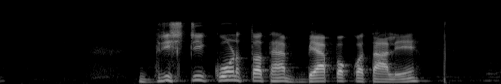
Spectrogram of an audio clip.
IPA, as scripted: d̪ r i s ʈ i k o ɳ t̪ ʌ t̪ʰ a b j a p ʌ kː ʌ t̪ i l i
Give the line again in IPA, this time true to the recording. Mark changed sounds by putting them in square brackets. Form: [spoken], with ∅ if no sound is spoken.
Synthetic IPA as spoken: d̪ r i s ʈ i k o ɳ t̪ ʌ t̪ʰ a b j a p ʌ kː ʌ t̪ [a] l [e]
